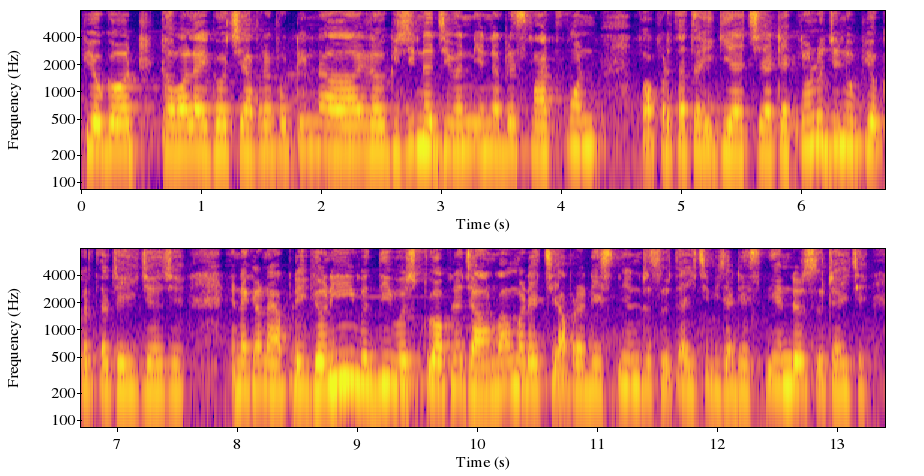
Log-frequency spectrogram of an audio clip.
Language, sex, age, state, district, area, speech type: Gujarati, female, 18-30, Gujarat, Surat, rural, spontaneous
